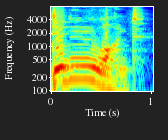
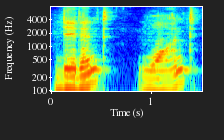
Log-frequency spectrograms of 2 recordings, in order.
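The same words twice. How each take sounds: First: The two words run together as one. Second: The two words are said separately. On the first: "but the sound is one word" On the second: "Two words, didn't, want"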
